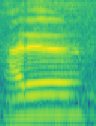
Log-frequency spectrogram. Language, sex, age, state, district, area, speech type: Bodo, male, 18-30, Assam, Chirang, rural, spontaneous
